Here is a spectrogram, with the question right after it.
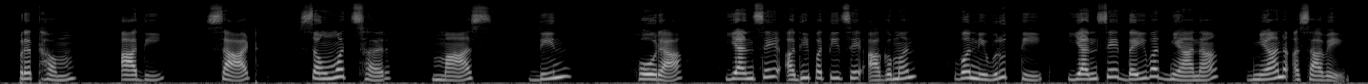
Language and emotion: Marathi, neutral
